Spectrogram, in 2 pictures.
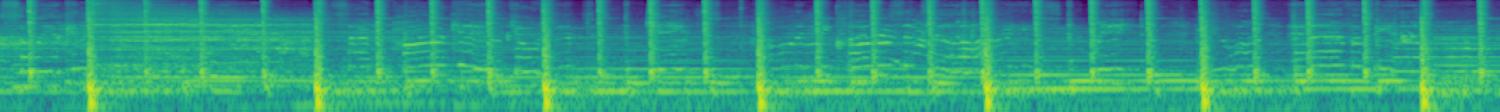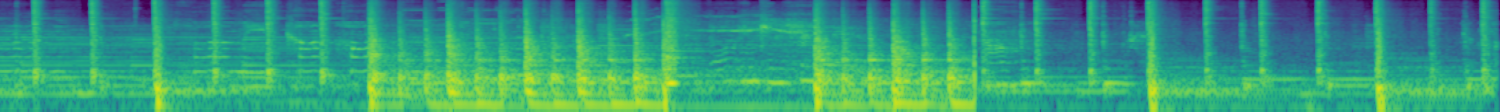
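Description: Drum kit played along to a recorded backing song: a steady beat of kick drum, snare and cymbals over the music. About twenty seconds in the playing turns busier and heavier for a few seconds before settling back into the beat.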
